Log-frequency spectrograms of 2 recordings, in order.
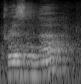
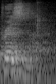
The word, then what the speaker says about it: prisoner: You can say prisoner, 3 syllables, or you can say prisoner, 2 syllables.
